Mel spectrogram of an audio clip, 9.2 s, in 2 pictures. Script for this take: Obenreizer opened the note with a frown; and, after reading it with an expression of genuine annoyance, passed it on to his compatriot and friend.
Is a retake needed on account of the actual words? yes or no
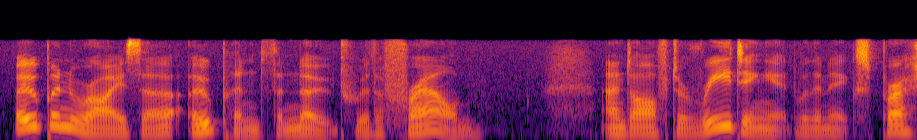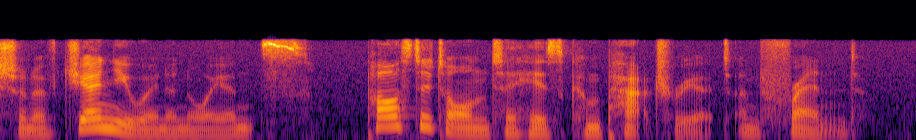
no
